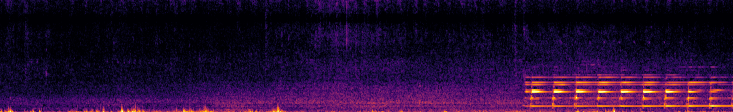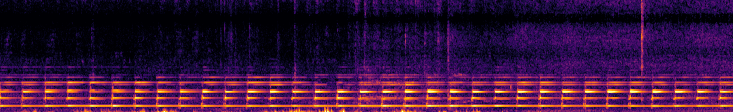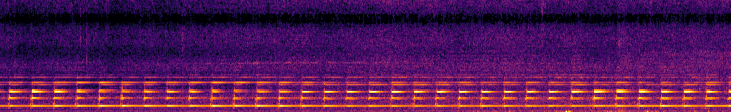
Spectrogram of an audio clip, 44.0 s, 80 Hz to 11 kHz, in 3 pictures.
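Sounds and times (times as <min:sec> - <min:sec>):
level crossing warning bell: 0:10.2 - 0:43.9.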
